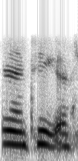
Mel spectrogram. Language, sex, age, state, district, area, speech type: Bengali, female, 30-45, West Bengal, Birbhum, urban, conversation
